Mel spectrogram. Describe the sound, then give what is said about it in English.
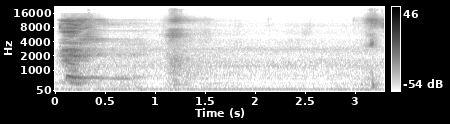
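A single breathy yawn at the start, with a soft falling voiced tone fading out, followed by a couple of faint breaths over low background hum. Fairly quiet. “I've been yawning so much.”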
